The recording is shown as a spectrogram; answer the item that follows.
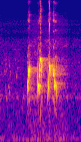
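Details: Streak-eared bulbul kept as a decoy for luring a wild flock, giving one lively phrase of bubbly chirps that slide and warble, then stop, against silence.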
